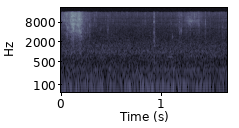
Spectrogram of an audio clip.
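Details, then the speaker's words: New rear wheel bearing for a BMW R 1100 GS final drive crown wheel, spun by hand: completely silent, no grinding or rumble, unlike the noisy failed old bearing. Only faint room hum and handling clicks. "completely silent. All right. So, here's the old one."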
